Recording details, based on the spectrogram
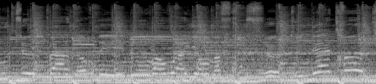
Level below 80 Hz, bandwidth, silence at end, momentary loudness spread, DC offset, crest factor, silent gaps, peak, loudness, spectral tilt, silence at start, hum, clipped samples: -24 dBFS; over 20 kHz; 0 s; 1 LU; under 0.1%; 10 dB; none; 0 dBFS; -12 LUFS; -6 dB/octave; 0 s; none; under 0.1%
